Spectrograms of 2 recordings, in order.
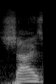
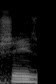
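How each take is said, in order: First: The name's vowel sounds like 'eye'. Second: The name's vowel sounds like 'ay'. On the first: The speaker calls it wrong. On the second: The speaker calls it right.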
